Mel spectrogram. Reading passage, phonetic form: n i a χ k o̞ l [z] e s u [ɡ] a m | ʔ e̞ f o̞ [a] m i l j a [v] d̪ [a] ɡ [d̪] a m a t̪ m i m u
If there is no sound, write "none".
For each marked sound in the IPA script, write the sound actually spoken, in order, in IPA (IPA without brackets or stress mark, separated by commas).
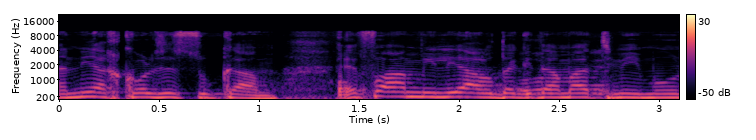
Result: z, k, a, ʁ, a, d̪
